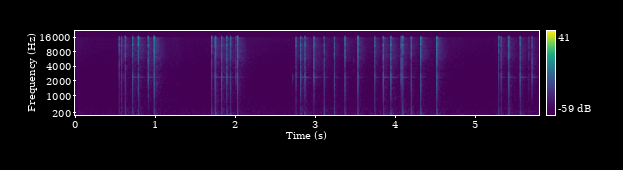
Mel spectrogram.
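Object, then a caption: Glass ball lamp. Long grey nails tap a hand-sized, hollow clear glass ball lamp with LED fairy lights inside. Twenty-five quick, bright clicking taps come in short bursts separated by brief pauses. Each tap ends almost instantly, with a faint glassy ring near 2.4 kHz.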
